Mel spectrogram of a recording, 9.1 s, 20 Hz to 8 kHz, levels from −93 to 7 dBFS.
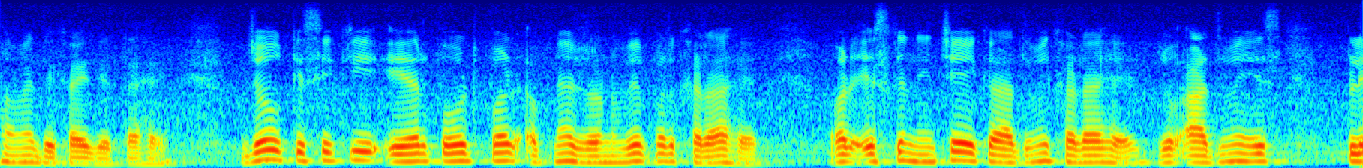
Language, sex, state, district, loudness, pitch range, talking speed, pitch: Hindi, male, Uttar Pradesh, Varanasi, -15 LUFS, 120-145 Hz, 180 wpm, 140 Hz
